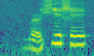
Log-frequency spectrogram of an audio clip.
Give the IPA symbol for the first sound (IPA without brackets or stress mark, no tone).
b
